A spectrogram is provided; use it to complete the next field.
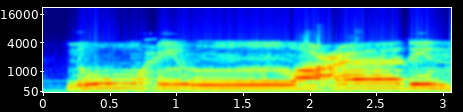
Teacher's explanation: یہ الف مد ہے، الف سے پہلے فتحہ آپ نے عین کو کھینچنا ہے، اور اسٹارٹنگ میں واو مد ہے، واو سکون سے پہلے ضمہ، نون کو آپ نے کھینچنا ہے. · تنوین کے بعد واو آ رہا ہے، ادغام کریں گے، حروف یرملون میں سے واو ہے تنوین کے بعد، تو ادغام غنہ کے ساتھ کریں گے.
